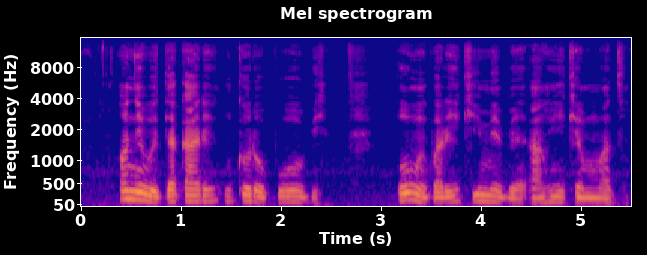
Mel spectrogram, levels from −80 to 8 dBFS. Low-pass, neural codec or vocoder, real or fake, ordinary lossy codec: 14.4 kHz; none; real; none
